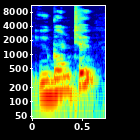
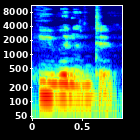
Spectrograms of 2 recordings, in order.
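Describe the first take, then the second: First: The word is said with three syllables. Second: The word is said with an extra syllable. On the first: The speaker calls it right. "I think the correct pronunciation pronunciation is Ubuntu" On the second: The speaker calls it wrong. "U B U N U N T U. So Ubuntu"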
